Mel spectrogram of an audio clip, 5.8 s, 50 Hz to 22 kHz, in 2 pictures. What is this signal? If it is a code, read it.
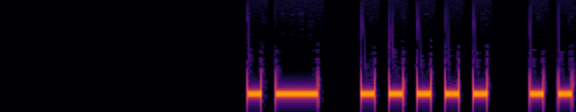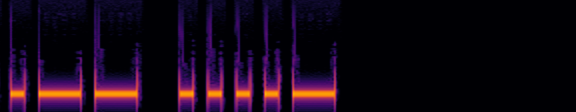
Morse code, heard as a keyed tone, about 17 wpm, 700 Hz. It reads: A534
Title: Common Cut Numbers - 4-Digit 17wpm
